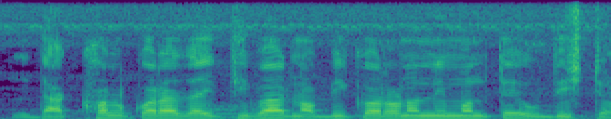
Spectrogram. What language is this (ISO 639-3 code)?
ori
